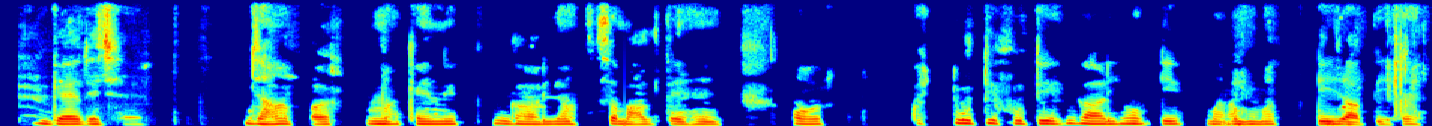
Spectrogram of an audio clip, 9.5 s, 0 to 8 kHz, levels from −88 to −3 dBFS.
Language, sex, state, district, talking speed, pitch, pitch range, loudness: Hindi, male, Uttar Pradesh, Budaun, 115 wpm, 160 Hz, 155-175 Hz, -18 LUFS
